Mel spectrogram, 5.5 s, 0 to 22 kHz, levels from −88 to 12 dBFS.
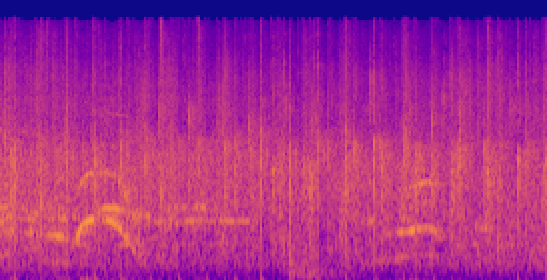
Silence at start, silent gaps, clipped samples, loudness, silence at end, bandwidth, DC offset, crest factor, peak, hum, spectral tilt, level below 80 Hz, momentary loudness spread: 0 s; none; under 0.1%; -20 LUFS; 0 s; 17 kHz; under 0.1%; 18 dB; -2 dBFS; none; -0.5 dB/octave; -54 dBFS; 5 LU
